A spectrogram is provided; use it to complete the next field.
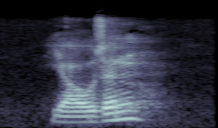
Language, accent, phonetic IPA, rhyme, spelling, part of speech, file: German, Austria, [ˈjaʊ̯zn̩], -aʊ̯zn̩, Jausen, noun, De-at-Jausen.ogg
- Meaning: 1. cold meal at afternoon 2. plural of Jause (“snack”)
